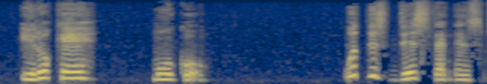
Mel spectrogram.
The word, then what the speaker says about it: 이렇게: study about the word iroke. Let's start. Learn Korean one word at a time, only here at Dae-Hangul. Word number 136. Iroke. Iroke. This is pronounced as a three-syllable word.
